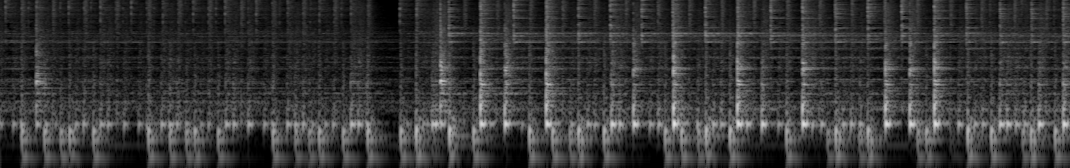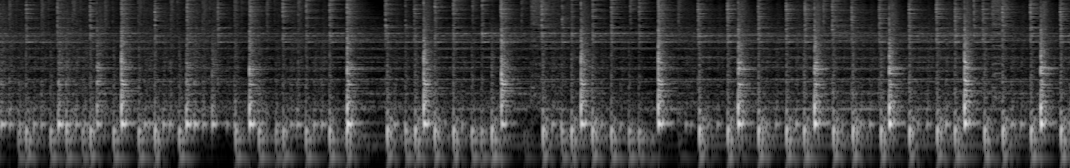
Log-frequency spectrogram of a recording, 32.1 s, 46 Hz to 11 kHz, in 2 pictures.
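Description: Drum kit groove ridden on a Paiste 22-inch Signature Dark Energy Mark I ride cymbal (3047 g), with snare and bass drum under it, on a Yamaha Recording Custom birch kit with an aluminium snare. The thick, hammered ride has a darker tone but a sharp, biting attack. The playing breaks briefly about six seconds in and again just past twenty-one seconds.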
